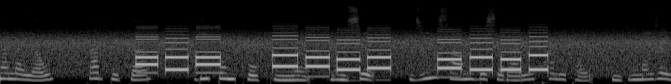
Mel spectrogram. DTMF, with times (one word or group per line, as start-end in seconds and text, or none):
1.4-2.2 020
2.7-3.9 9815
4.4-5.5 4213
